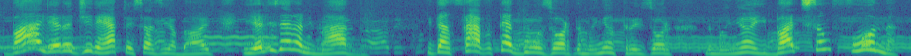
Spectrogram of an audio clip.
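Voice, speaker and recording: A woman in an interview recalling old country dances, listing details in a plain, steady way. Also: fairly high pitch, normal speed. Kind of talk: reminiscing interview.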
